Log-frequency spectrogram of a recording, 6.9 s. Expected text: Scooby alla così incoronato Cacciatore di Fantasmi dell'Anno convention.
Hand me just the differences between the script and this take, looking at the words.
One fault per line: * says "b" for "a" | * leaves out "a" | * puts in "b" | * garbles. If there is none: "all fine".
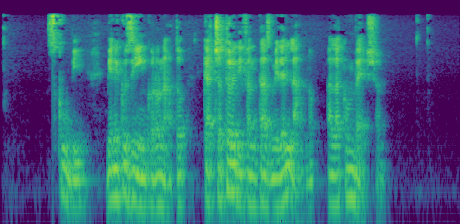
* says "viene" for "alla"
* puts in "alla"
